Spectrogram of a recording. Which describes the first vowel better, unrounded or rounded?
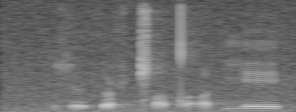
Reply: rounded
